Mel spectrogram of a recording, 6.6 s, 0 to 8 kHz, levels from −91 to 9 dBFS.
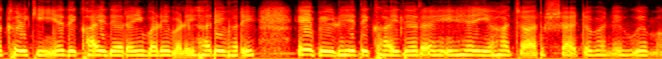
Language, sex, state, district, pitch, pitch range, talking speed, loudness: Hindi, female, Uttar Pradesh, Gorakhpur, 215 Hz, 205-225 Hz, 145 wpm, -12 LUFS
